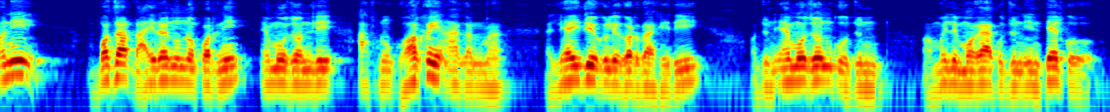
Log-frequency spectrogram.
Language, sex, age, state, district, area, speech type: Nepali, male, 45-60, West Bengal, Kalimpong, rural, spontaneous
